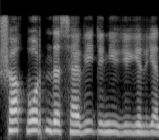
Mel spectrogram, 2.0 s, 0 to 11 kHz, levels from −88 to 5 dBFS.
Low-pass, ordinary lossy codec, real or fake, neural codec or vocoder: 7.2 kHz; none; fake; codec, 16 kHz, 1 kbps, FunCodec, trained on Chinese and English, 50 frames a second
